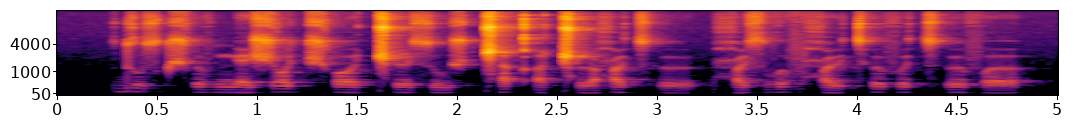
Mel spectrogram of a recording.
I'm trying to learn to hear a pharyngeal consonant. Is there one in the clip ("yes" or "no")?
yes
